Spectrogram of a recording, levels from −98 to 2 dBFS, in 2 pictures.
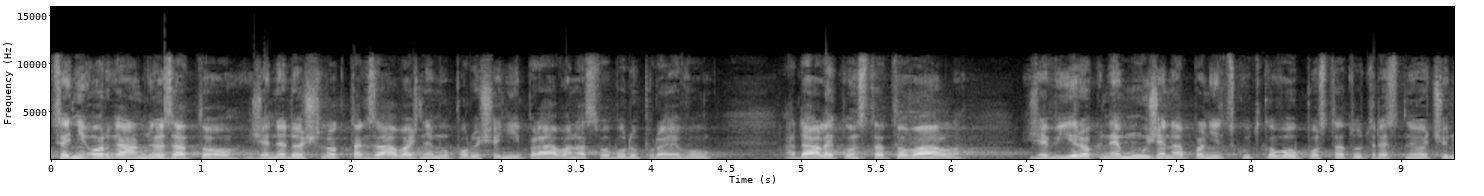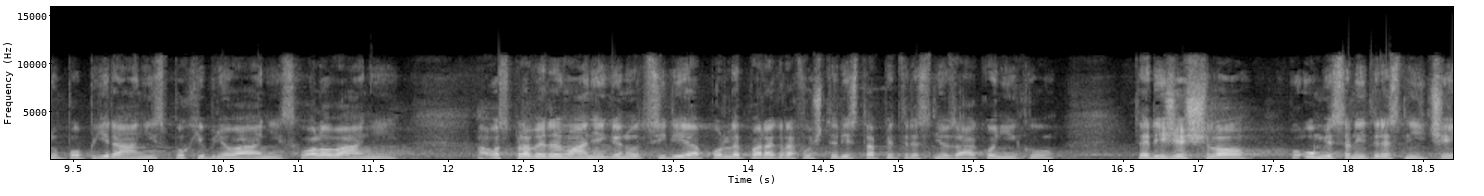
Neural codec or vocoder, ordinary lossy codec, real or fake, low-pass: none; AAC, 64 kbps; real; 10.8 kHz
